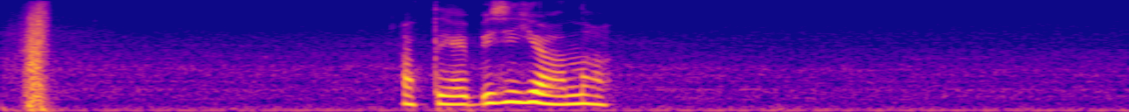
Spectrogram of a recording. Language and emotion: Russian, neutral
